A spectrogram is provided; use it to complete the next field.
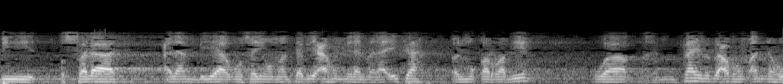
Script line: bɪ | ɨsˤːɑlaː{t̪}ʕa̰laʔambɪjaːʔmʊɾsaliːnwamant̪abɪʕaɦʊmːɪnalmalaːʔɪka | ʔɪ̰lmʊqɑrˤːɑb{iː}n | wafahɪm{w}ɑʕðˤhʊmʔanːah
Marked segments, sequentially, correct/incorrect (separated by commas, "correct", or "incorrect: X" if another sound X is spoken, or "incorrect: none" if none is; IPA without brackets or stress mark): correct, correct, incorrect: b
